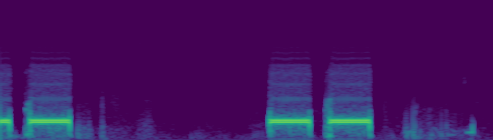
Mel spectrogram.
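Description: signal or alarm, phone ringback tone

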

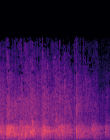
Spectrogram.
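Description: crowd, audience applause

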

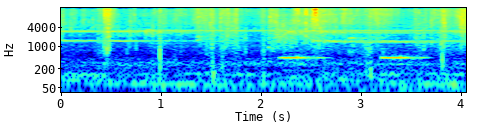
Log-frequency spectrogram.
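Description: signal or alarm, electronic beeping

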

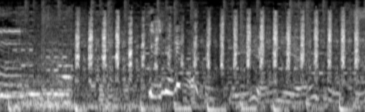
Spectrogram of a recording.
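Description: animal, dog panting and whimpering

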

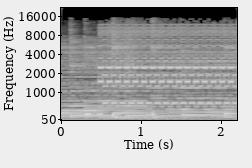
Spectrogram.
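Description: household object, landline telephone ringing

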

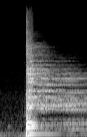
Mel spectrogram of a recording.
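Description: gong being struck

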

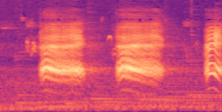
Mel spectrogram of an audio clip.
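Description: bird, crow cawing

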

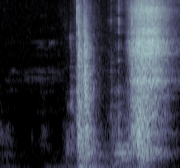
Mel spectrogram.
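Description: household object, door opening

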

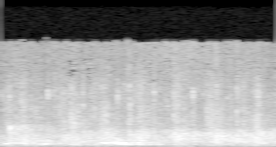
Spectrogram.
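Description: crowd, audience clapping

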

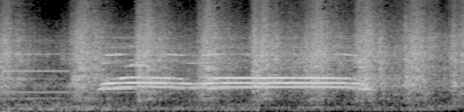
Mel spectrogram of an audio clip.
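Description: vehicle, steam engine whistle

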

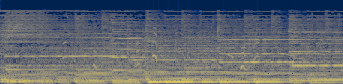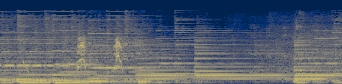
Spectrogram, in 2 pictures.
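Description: animal, dogs barking and yipping

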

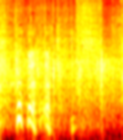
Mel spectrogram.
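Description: crowd, audience clapping

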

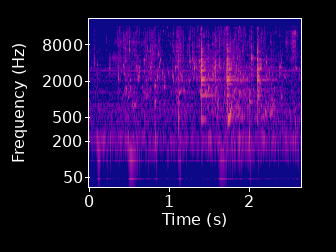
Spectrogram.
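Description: household object, water poured

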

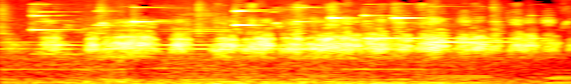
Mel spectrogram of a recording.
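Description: animal, duck quacking

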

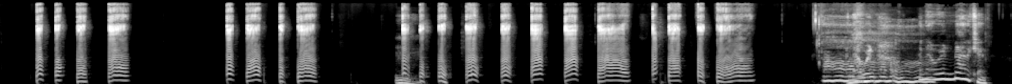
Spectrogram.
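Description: human body sound, hand farts

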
